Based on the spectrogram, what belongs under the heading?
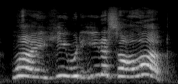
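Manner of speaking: high, loud squeak of alarm; the queen startled by the word lion; frightened mouse cry. Acted.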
